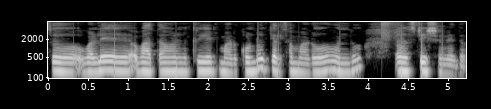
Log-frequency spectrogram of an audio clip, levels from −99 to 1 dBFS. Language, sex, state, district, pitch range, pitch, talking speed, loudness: Kannada, female, Karnataka, Dharwad, 160-170 Hz, 165 Hz, 105 wpm, -24 LUFS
